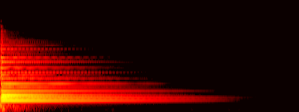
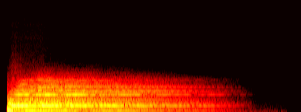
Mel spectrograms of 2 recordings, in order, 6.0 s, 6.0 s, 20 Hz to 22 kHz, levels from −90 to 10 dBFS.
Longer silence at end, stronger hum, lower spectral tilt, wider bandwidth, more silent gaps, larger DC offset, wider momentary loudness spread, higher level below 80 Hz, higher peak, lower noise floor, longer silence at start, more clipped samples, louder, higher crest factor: first, 3.5 s vs 2.2 s; neither; second, -6 dB/octave vs -15 dB/octave; first, 8.4 kHz vs 1.8 kHz; neither; neither; first, 26 LU vs 21 LU; second, -70 dBFS vs -26 dBFS; second, -6 dBFS vs -2 dBFS; first, -87 dBFS vs -78 dBFS; second, 0 s vs 0.15 s; neither; second, -24 LUFS vs -16 LUFS; first, 22 dB vs 16 dB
